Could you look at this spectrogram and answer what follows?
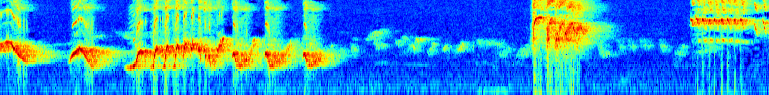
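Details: A white-rumped shama sings fluid rising whistles and a rapid chattering run, then goes quiet before a harsh burst and a high rattling trill.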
